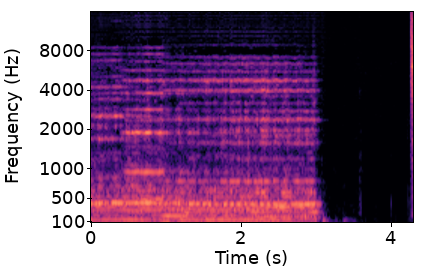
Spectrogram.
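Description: Anthony Rizzo's baseball walk-up music, a recorded song played back over the stream, cutting off suddenly about three seconds in.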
